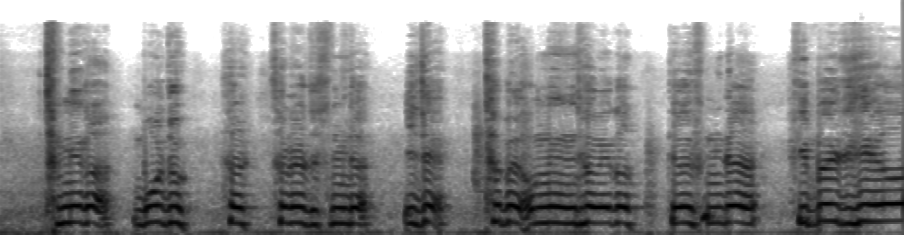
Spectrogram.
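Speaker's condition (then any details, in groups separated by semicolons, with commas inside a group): Brain lesion disability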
